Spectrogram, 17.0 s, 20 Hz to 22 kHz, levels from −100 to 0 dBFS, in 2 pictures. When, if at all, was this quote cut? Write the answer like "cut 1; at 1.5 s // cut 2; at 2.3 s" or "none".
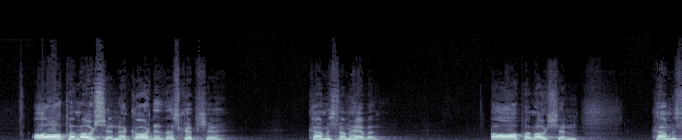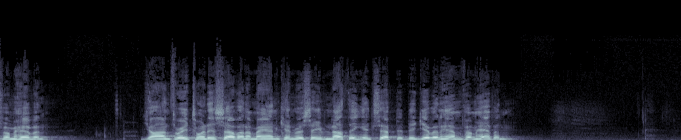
none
